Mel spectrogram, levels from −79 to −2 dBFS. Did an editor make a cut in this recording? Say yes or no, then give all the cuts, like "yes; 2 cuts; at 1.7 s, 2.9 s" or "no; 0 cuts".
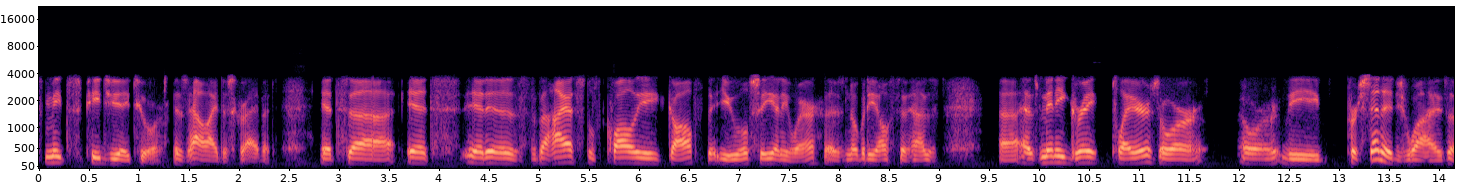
no; 0 cuts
